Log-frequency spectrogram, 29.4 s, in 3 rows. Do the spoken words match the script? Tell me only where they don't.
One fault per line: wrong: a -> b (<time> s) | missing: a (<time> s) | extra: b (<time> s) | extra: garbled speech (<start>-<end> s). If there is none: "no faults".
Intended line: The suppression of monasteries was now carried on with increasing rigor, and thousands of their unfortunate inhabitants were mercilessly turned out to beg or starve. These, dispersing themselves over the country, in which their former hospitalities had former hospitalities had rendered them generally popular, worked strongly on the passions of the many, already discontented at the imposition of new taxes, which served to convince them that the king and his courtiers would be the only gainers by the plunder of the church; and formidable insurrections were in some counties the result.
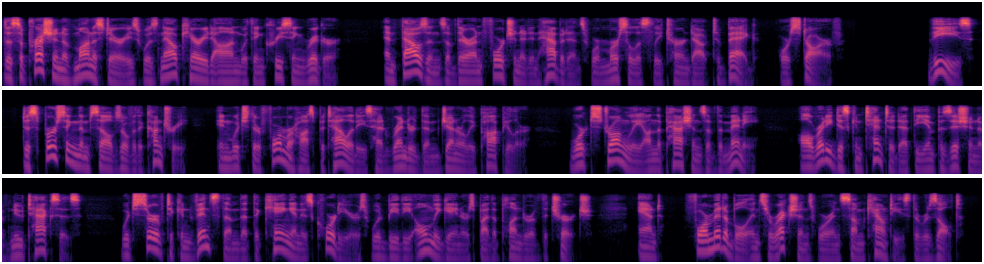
missing: former hospitalities had (13.7 s)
